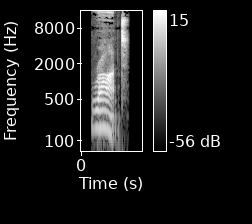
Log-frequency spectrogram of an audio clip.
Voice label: "rot", English spelling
